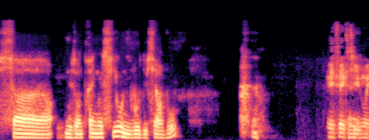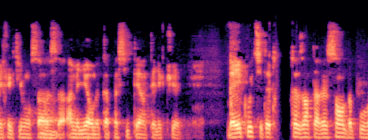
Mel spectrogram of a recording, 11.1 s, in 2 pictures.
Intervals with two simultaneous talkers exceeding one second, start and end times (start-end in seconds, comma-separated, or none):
none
